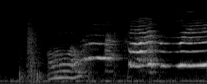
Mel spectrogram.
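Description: A young boy's high-pitched, drawn-out wordless whine, sliding up in pitch about half a second in and then held level as a long squeal.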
